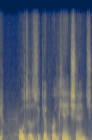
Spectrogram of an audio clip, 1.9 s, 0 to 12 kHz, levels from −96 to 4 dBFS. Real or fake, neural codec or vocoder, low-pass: fake; codec, 16 kHz in and 24 kHz out, 0.6 kbps, FocalCodec, streaming, 2048 codes; 10.8 kHz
